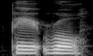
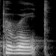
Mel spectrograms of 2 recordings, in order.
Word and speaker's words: Perrault: Era un hombre de muy baja estatura y muy francés que pronunciaba Perrault de forma correcta. Perrault, no Perrault.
